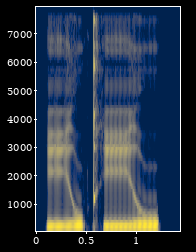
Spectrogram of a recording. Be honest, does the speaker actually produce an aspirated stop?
yes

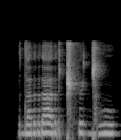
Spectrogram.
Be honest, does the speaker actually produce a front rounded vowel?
yes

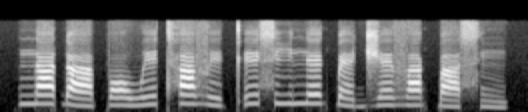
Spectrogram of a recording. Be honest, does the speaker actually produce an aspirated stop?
yes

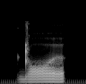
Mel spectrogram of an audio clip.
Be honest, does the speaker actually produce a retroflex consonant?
yes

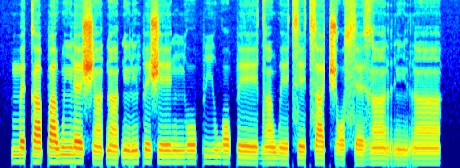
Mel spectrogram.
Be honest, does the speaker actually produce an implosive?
yes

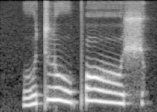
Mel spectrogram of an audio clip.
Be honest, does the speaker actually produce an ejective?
yes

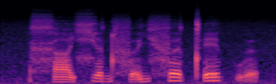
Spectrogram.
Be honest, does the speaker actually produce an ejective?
yes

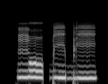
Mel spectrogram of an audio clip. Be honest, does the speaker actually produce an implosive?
yes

